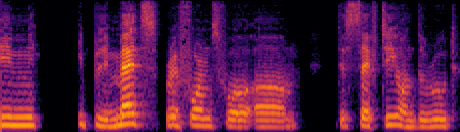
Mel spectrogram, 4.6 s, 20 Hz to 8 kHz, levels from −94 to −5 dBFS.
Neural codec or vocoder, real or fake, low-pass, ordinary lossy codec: codec, 16 kHz, 0.4 kbps, LongCat-Audio-Codec; fake; none; none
